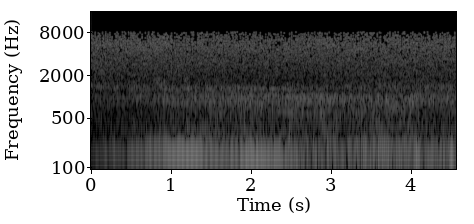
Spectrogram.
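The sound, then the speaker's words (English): A car engine hums steadily at a low pitch, a continuous droning rumble that swells slightly and holds as the car, headlights on, drives along a road, with no voices present. “And then his thoughts were interrupted as the headlights of his car picked up the figure of a young man plodding along the road.”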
